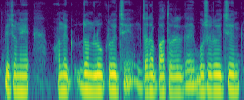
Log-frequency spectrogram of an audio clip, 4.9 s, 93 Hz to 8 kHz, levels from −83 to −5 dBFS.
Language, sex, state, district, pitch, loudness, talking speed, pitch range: Bengali, male, Tripura, West Tripura, 145 Hz, -15 LUFS, 110 wpm, 140-155 Hz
